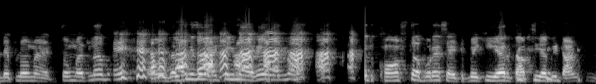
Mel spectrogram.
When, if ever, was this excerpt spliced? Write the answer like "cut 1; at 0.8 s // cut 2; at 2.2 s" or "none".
cut 1; at 3.7 s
